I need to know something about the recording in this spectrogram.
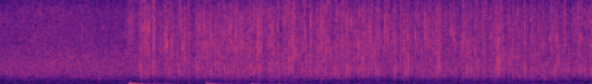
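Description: A golf ball lands and bounces on the grass.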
